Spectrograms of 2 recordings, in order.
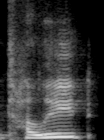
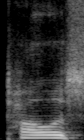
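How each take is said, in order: First: The word ends with a t sound. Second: The word ends with an s sound. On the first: This is the Hebrew form of the word. "is the Hebrew word" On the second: This is the Yiddish form of the word. "is the Yiddish word"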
